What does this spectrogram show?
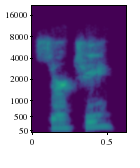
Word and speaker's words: Serchie: very much gab uh my name is certi just keep it plain and simple uh everyone knows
